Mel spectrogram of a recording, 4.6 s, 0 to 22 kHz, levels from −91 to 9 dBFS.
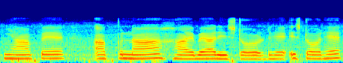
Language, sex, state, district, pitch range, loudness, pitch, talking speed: Hindi, female, Uttar Pradesh, Shamli, 200-220 Hz, -14 LUFS, 210 Hz, 90 wpm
